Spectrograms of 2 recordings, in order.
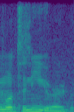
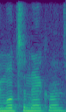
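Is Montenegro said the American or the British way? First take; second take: British; American. First: The word is said the British way. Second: The word is said the American way. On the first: "I think British people say Montenegro" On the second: "Do Americans say Montenegro?"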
